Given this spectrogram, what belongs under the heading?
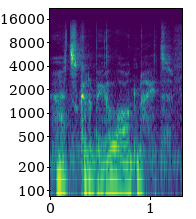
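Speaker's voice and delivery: mumbled under breath. Game master voicing the guard captain heading out, muttering under his breath. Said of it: "you'll hear under under his breath".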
